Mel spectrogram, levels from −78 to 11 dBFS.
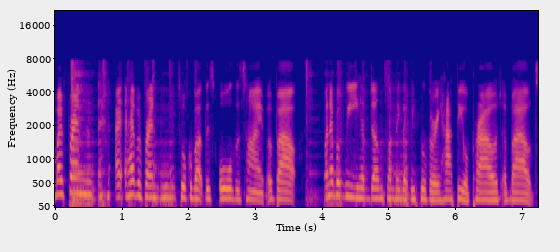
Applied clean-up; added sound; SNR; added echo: neural mask model RNNoise.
